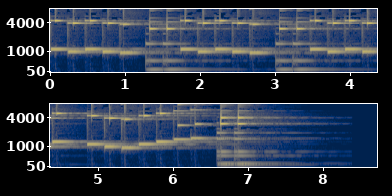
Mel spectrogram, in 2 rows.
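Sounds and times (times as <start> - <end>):
music box jingle melody: 0.0 - 8.2.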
